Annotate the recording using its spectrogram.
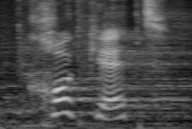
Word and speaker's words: croquette: Croquette, métro. Croquette, métro. Croquette, você vai fazer aqui no meio da garganta o som do R.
